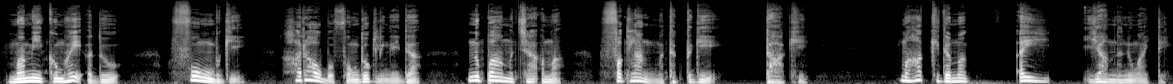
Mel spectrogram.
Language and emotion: Manipuri, sad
